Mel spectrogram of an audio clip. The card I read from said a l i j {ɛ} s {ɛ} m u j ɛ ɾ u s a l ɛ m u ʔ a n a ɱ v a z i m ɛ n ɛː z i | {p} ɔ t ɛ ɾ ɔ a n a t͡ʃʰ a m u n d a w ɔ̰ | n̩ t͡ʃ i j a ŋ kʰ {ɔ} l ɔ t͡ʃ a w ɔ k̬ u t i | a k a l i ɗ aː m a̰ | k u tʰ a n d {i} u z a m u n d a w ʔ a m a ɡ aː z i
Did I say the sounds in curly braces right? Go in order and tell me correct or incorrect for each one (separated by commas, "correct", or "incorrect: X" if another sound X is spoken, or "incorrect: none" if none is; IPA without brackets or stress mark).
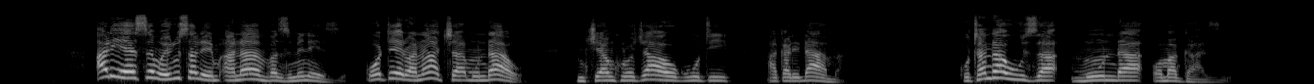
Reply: correct, correct, incorrect: k, incorrect: u, incorrect: a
